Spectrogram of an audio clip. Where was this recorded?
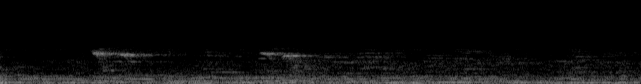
in an elevator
